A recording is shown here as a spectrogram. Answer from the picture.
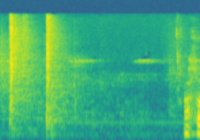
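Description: A toy skateboard carrying an action figure knocking sharply on the floor about half a second in, fading quickly, after the tail of a similar knock just before.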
